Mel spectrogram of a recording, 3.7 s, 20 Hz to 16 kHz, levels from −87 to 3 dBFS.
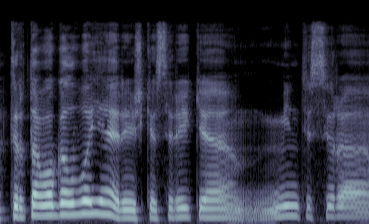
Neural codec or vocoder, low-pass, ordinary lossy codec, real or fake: none; 10.8 kHz; MP3, 96 kbps; real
